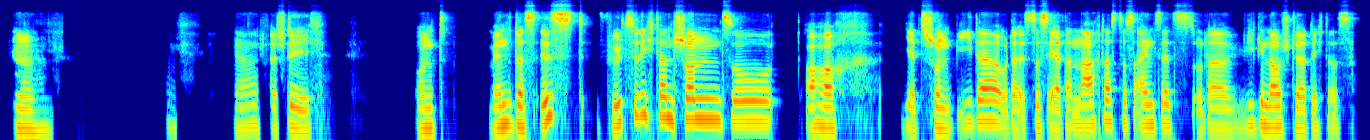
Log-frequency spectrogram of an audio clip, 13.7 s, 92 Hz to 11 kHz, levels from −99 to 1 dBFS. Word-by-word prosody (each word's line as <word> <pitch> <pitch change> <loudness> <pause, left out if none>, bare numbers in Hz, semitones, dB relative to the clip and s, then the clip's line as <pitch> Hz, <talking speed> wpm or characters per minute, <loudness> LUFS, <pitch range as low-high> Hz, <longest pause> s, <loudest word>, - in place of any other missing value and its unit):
Mhm. 130 -2 -4 1.9
Ja, 145 +2 -11
verstehe 145 -1 -3
ich. 130 - -11 0.9
Und 140 -1 -5 0.4
wenn 145 +2 0
du 165 - -8
das 150 -2 +4
isst, 210 +4 +4
fühlst 160 +5 -2
du 215 - +1
dich 225 -3 0
dann 200 -1 0
schon 190 0 +5
so: 175 -1 +1 0.3
„Och, 145 0 +1 0.5
jetzt - - -1
schon 140 -1 +2
wieder?“ 175 0 +2
Oder 140 - -2
ist - - -1
das 150 - +6
eher 130 - +3
danach, 155 +1 +1
dass 180 -1 -1
das 165 0 -1
einsetzt? 160 0 -3
Oder 140 -1 -2
wie 155 +3 -13
genau 150 -2 +1
stört 135 -3 -2
dich 130 +1 -7
das? 70 - -6
150 Hz, 145 wpm, -25 LUFS, 140-175 Hz, 1.9 s, das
